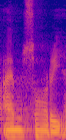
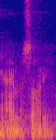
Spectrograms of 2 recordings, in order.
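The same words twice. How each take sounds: First: Said in the usual way. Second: Breathy whisper on "I'm sorry", voice dropping away; whispered apology. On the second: Retold or imitated. Policewoman hugging the grieving mother, whispering "I'm sorry".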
